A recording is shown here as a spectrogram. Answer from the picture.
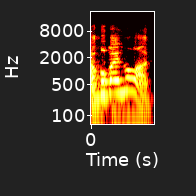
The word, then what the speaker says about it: Tagovailoa: Pronounce his last name, bruh. – Tua Tagovailoa. Not like the commissioner. The commissioner blew it, and he jacked the name. – Tagovailoa. Come on, it's not hard. – Tagovailoa.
